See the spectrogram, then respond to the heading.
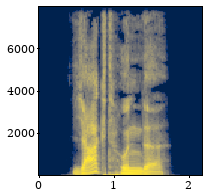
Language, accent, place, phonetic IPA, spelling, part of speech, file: German, Germany, Berlin, [ˈjaːktˌhʊndə], Jagdhunde, proper noun / noun, De-Jagdhunde.ogg
- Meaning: nominative/accusative/genitive plural of Jagdhund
